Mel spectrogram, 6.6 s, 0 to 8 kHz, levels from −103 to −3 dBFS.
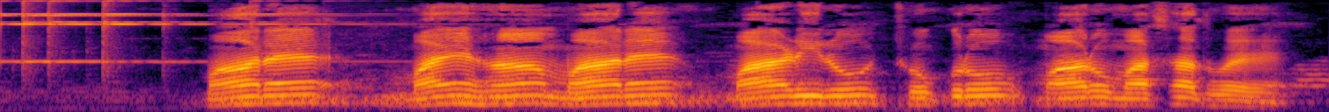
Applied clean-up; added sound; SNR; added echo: none; Doorbell; 12 dB; none.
